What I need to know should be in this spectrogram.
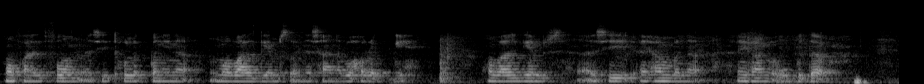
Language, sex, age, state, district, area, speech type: Manipuri, male, 18-30, Manipur, Bishnupur, rural, spontaneous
